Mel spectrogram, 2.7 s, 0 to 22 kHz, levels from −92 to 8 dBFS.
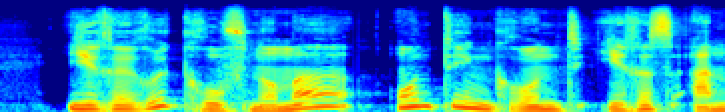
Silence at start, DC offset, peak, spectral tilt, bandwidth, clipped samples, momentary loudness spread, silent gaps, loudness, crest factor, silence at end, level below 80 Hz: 0.25 s; under 0.1%; 0 dBFS; -5.5 dB/octave; 16 kHz; under 0.1%; 3 LU; none; -17 LUFS; 16 dB; 0 s; -44 dBFS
